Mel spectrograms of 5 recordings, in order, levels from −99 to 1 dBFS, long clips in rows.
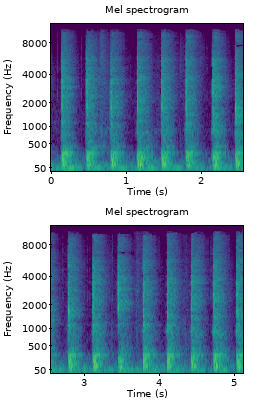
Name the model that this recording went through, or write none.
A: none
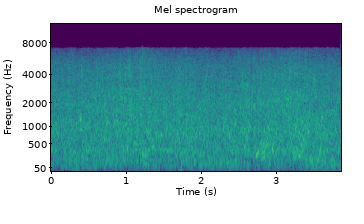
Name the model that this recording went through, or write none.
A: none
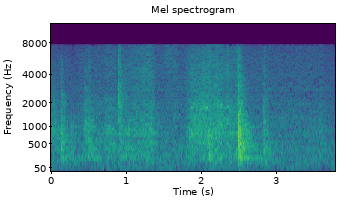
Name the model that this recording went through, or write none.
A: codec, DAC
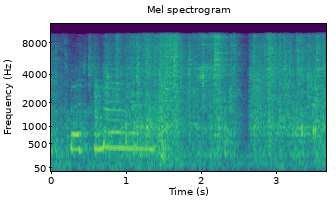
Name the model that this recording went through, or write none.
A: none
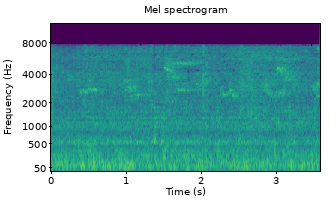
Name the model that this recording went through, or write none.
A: vocoder, HiFi-GAN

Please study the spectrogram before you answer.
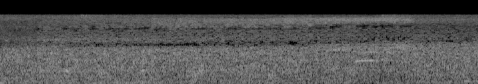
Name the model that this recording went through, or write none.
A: none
